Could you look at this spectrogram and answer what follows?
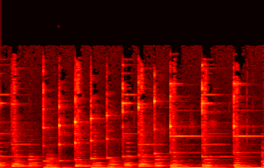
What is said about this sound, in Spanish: Claro, mientras ustedes escuchan el fondo musical, por supuesto.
